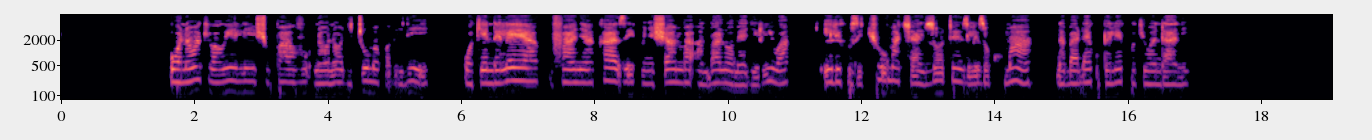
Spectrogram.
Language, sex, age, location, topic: Swahili, female, 18-24, Dar es Salaam, agriculture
